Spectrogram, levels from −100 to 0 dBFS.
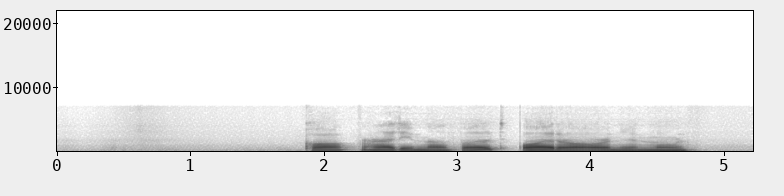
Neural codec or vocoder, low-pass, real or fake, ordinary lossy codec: codec, 16 kHz, 0.5 kbps, FunCodec, trained on LibriTTS, 25 frames a second; 7.2 kHz; fake; none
